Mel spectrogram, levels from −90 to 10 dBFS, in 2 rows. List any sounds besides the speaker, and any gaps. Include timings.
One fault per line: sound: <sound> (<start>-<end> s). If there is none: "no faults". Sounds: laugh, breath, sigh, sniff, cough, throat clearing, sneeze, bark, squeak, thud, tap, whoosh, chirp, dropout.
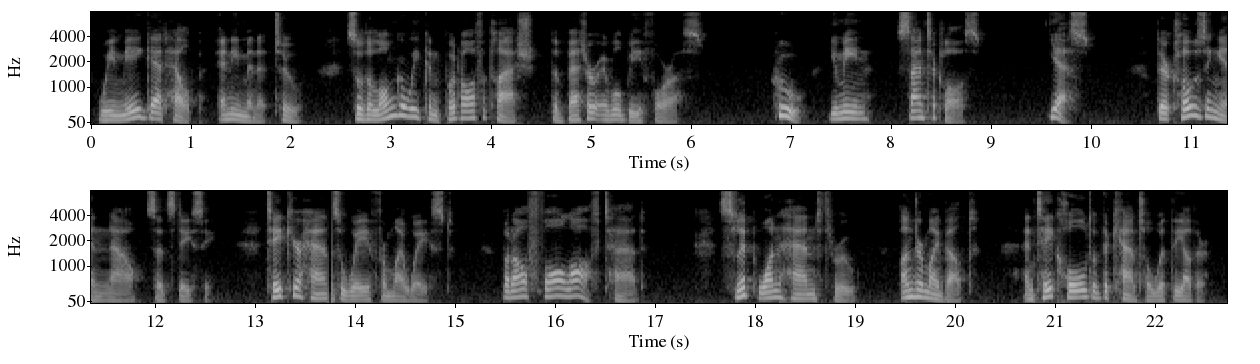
sound: dropout (13.7-13.8 s)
